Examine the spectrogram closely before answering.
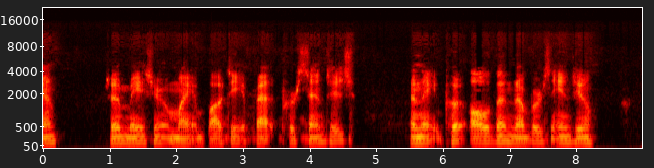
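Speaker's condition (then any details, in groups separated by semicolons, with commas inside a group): ALS; hard time speaking, speech obviously affected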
